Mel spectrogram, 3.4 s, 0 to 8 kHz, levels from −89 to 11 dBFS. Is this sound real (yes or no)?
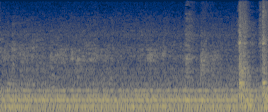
yes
